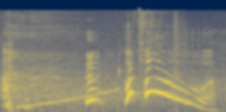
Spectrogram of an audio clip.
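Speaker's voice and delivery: long, loud rising woohoo; celebratory whoop. Real, not acted. Cheers while fishing.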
